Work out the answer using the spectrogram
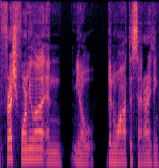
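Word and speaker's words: Benoit: But you got to say it like Benois.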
